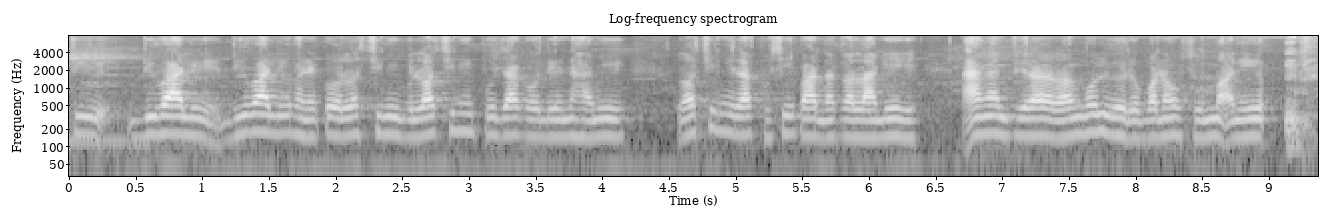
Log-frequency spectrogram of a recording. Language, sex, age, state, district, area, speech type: Nepali, female, 60+, West Bengal, Jalpaiguri, rural, spontaneous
